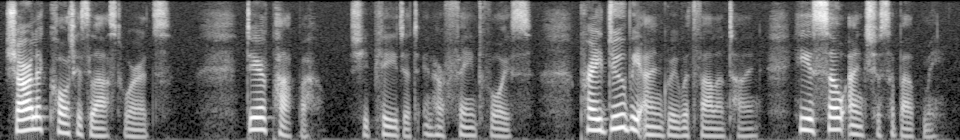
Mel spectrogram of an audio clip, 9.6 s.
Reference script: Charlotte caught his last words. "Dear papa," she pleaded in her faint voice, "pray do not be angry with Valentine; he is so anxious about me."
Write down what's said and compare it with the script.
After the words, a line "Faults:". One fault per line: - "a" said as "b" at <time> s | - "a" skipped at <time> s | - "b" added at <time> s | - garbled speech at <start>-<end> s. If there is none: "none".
Charlotte caught his last words. "Dear papa," she pleaded in her faint voice, "pray do be angry with Valentine; he is so anxious about me."
Faults:
- "not" skipped at 6.3 s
